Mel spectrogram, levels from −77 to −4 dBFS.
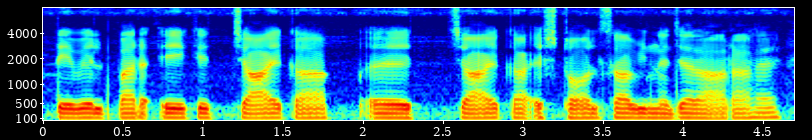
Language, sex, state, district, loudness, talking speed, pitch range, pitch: Hindi, male, Uttar Pradesh, Lalitpur, -16 LUFS, 190 wpm, 115-120 Hz, 115 Hz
